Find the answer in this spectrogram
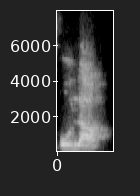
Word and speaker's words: hola: अगर शुरू में आता है जैसे HOLA is ओला, हेलो को हम ओला बोलते हैं, तो H जब शुरुआत में आता है तो साइलेंट होता है, बीच में आता है H तो वो उसको हम प्रोनाउंस करते हैं.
